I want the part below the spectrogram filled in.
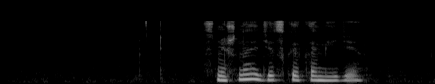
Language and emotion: Russian, neutral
